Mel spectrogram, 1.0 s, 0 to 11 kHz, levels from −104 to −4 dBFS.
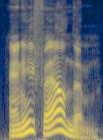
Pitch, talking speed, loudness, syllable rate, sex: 155 Hz, 230 wpm, -14 LUFS, 4.7 syllables/s, male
